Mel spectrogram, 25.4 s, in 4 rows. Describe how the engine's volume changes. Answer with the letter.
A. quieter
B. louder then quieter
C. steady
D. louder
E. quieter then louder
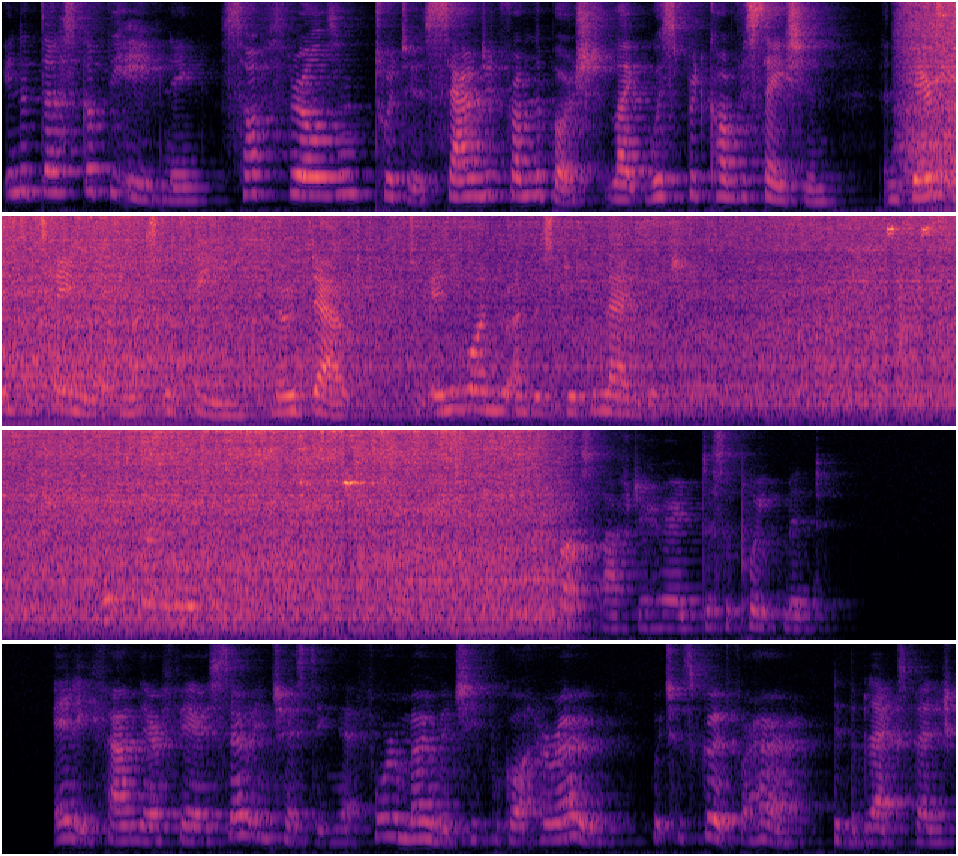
E.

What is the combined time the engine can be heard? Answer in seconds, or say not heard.
11 s.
